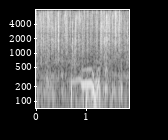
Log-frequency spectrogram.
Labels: {"label": "biophony, cascading saw", "recorder": "SoundTrap 600 or HydroMoth"}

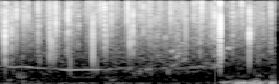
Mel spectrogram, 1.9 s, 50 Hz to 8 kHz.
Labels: {"label": "biophony", "recorder": "SoundTrap 300"}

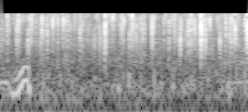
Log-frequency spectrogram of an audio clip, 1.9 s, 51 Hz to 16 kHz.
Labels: {"label": "biophony, cascading saw", "recorder": "SoundTrap 600 or HydroMoth"}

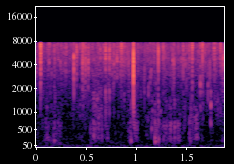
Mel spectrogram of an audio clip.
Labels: {"label": "biophony, sea urchins (Echinidae)", "recorder": "SoundTrap 600 or HydroMoth"}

